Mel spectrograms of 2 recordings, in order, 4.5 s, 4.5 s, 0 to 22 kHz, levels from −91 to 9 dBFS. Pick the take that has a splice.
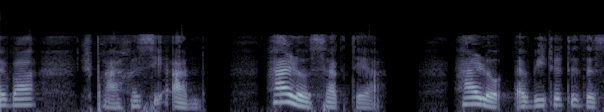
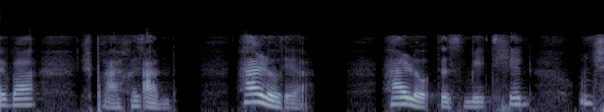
second; 3 cuts; at 1.1 s, 2.1 s, 3.3 s

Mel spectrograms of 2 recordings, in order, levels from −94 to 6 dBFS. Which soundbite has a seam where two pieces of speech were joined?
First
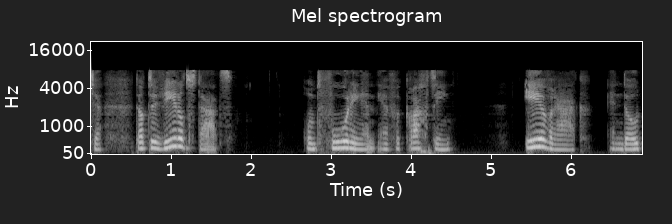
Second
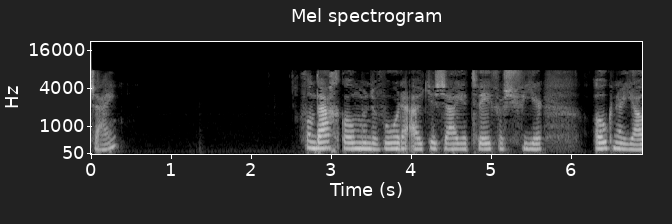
first; 2 cuts; at 1.2 s, 3.6 s

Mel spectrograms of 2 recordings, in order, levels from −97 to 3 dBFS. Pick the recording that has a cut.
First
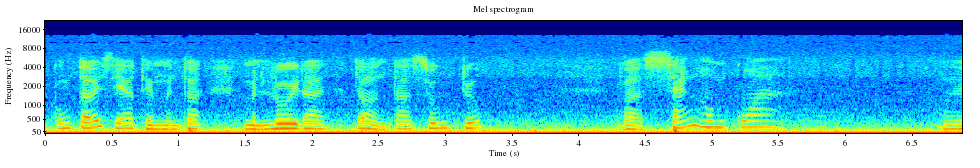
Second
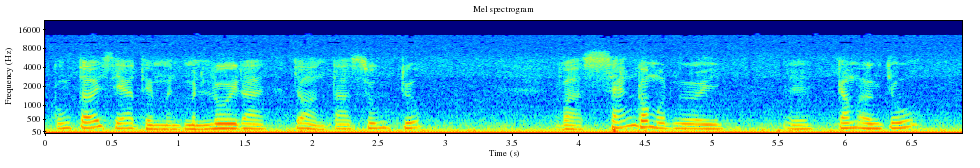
second; 2 cuts; at 1.0 s, 4.4 s

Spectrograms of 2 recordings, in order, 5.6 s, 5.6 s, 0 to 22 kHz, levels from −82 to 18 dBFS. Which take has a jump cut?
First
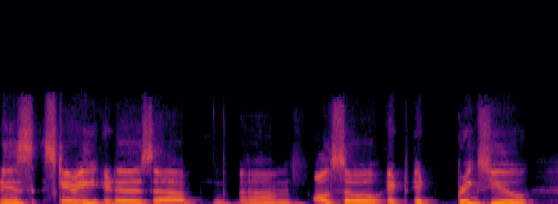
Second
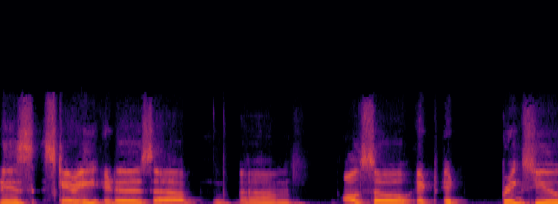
first; 2 cuts; at 3.1 s, 4.5 s

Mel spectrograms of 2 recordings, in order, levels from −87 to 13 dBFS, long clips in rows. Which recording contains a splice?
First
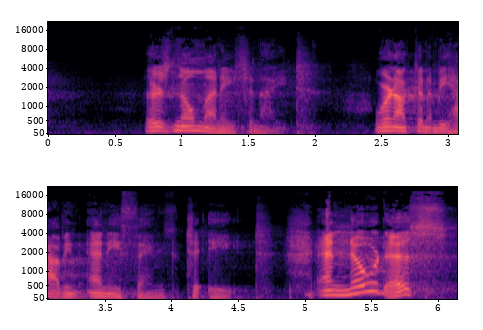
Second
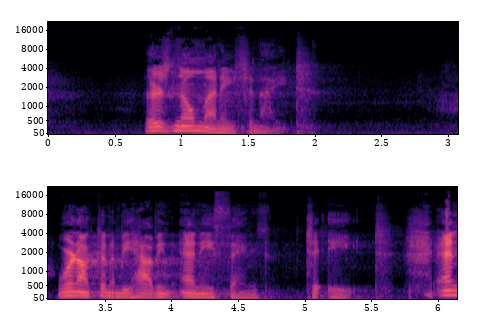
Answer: first; 2 cuts; at 2.1 s, 4.1 s

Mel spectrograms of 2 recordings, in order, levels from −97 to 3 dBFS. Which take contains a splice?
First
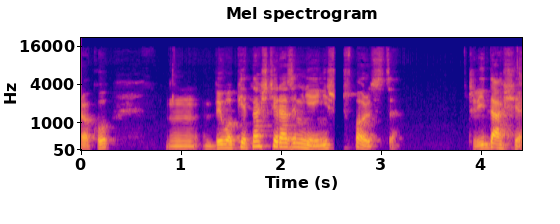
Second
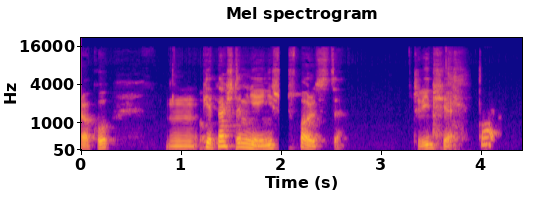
second; 3 cuts; at 1.2 s, 1.5 s, 3.5 s

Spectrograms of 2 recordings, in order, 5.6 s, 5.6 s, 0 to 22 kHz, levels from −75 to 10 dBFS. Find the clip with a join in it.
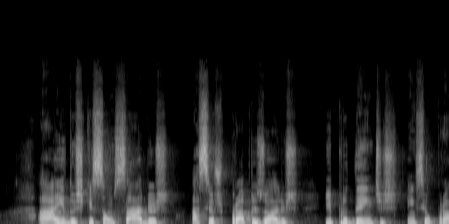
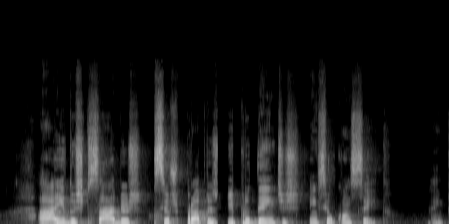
second; 4 cuts; at 1.1 s, 1.9 s, 2.7 s, 4.2 s

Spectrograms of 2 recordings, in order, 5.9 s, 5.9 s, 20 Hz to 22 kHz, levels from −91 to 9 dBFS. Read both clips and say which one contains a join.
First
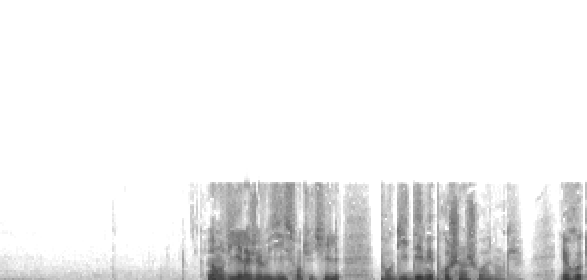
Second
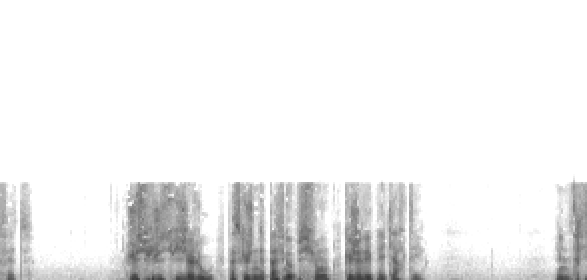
second; 5 cuts; at 1.5 s, 2.2 s, 2.8 s, 3.4 s, 3.7 s

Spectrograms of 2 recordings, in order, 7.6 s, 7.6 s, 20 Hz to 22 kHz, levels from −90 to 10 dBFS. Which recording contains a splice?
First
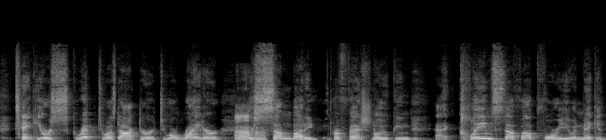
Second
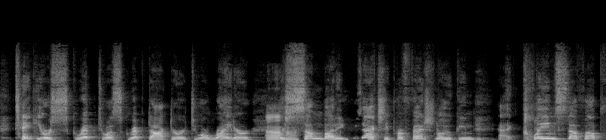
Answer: first; 2 cuts; at 1.4 s, 4.1 s

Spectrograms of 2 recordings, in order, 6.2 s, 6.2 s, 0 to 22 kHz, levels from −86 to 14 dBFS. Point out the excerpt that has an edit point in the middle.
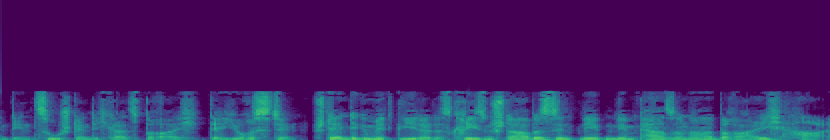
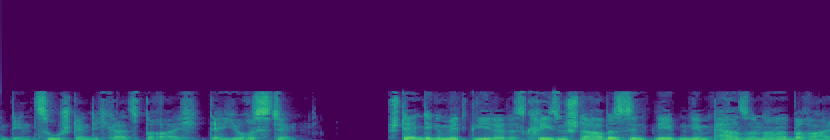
first; 1 cut; at 2.3 s

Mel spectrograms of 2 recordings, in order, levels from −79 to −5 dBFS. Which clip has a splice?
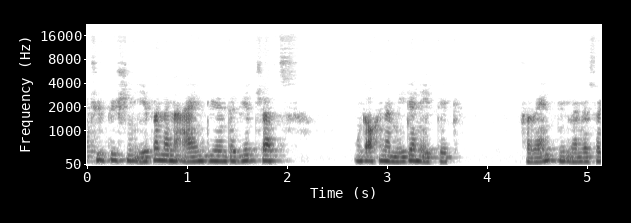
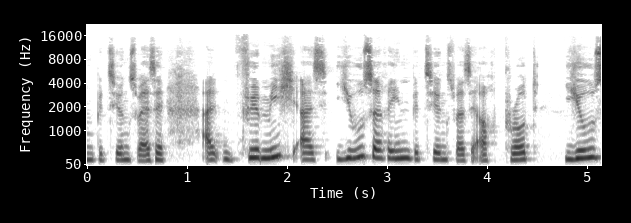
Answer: first; 1 cut; at 1.2 s

